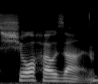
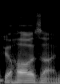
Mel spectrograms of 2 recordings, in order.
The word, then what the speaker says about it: 消耗: And for our beginner language learner, the pinyin for this is Xiāohào. Xiāohào, yeah. So if we break that down phonetically, the first part, Xiāohào, generally means to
